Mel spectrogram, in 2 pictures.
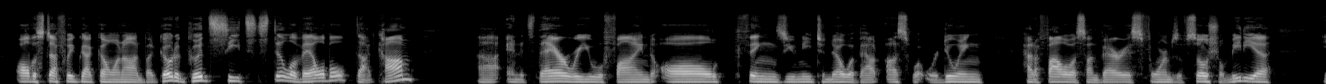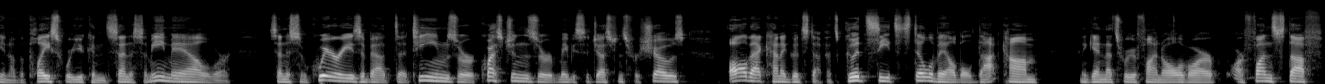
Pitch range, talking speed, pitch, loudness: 110-135 Hz, 195 wpm, 120 Hz, -23 LUFS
